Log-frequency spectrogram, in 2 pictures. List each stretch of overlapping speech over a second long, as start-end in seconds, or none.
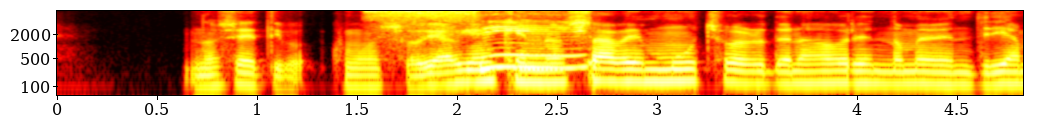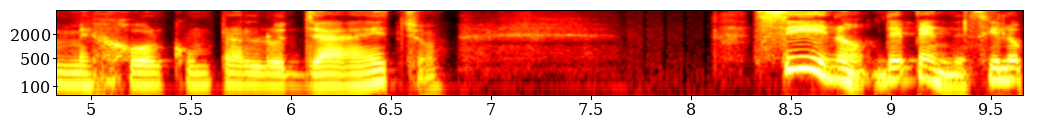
1.5-2.8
